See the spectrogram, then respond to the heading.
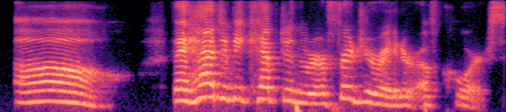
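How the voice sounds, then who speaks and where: A woman with an American accent speaks at a fairly slow pace in a high pitch, her tone bright and sharp and her intonation lively. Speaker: storyteller. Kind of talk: personal story told to a live audience.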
